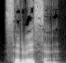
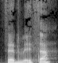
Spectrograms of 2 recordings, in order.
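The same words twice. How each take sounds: First: The first consonant sounds like s. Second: The first consonant sounds like th. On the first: "using the S pronunciation" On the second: "as it would be pronounced in Spain"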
